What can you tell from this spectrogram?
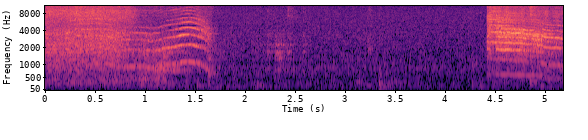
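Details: Kittens asking for food in the morning, indoors; a short meow bending up then down, a quiet gap with faint sounds, then another meow beginning under a burst of broadband rustling noise.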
